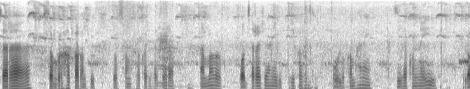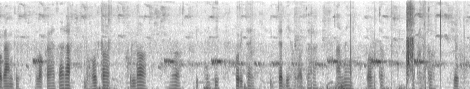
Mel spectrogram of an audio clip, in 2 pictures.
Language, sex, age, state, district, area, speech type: Odia, male, 18-30, Odisha, Jagatsinghpur, rural, spontaneous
